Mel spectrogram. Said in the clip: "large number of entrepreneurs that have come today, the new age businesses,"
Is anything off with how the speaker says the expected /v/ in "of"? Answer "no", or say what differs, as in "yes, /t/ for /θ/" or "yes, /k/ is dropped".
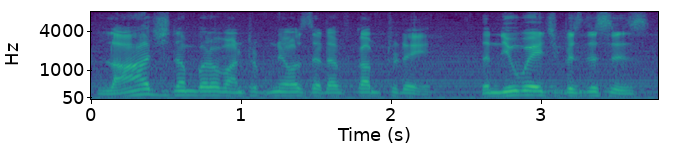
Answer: no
